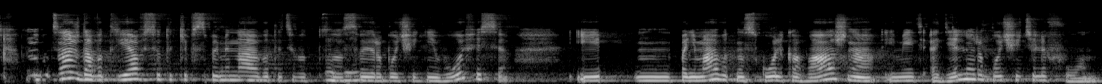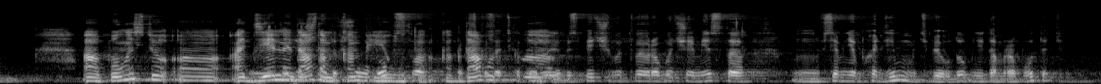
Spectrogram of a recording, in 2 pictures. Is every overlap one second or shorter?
No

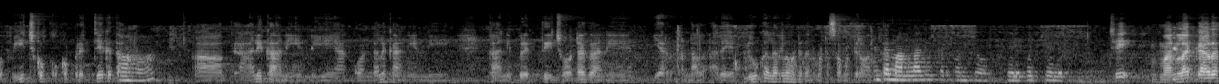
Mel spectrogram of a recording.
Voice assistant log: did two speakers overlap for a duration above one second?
No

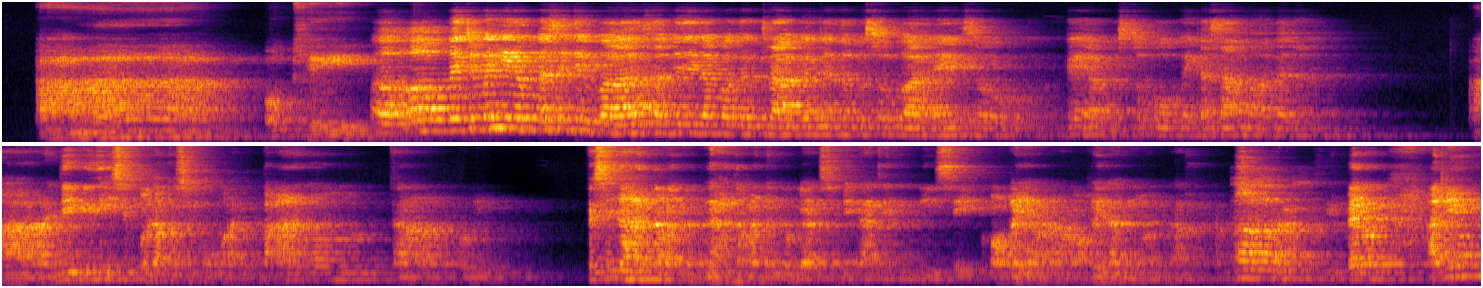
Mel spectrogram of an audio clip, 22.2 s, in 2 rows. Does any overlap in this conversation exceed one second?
No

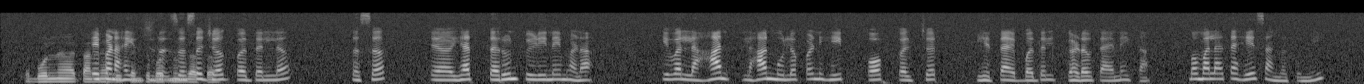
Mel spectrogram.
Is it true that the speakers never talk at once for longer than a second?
No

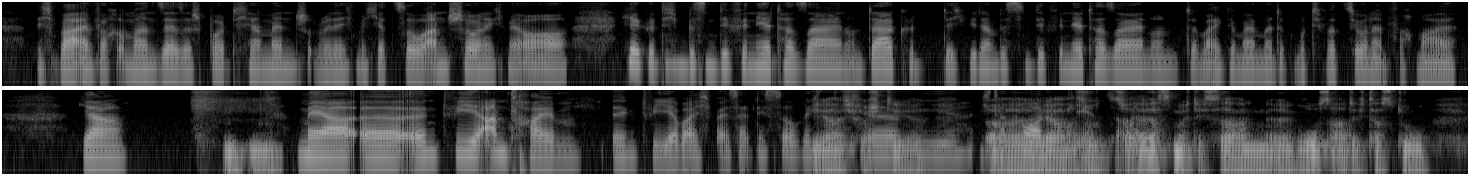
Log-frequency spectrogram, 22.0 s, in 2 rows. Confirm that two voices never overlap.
No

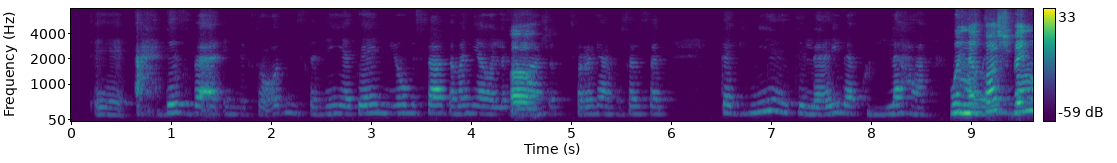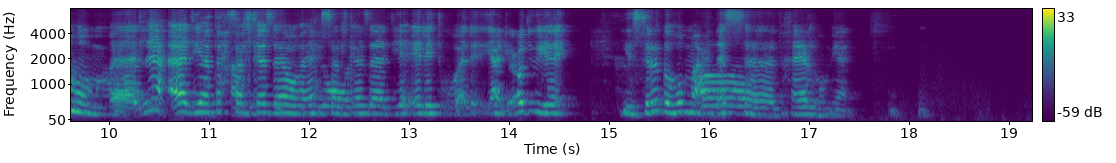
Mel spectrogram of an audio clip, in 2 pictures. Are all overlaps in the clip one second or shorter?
No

